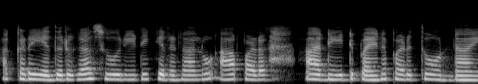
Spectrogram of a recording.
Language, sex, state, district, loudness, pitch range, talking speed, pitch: Telugu, female, Andhra Pradesh, Krishna, -18 LUFS, 220-240 Hz, 125 wpm, 230 Hz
